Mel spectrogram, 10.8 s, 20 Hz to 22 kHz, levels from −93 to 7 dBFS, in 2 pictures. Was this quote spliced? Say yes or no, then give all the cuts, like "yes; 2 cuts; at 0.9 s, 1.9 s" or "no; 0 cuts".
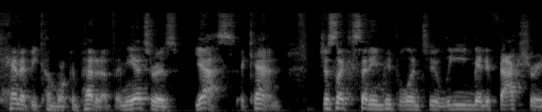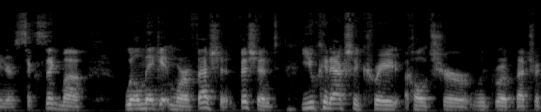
yes; 3 cuts; at 3.8 s, 8.4 s, 9.5 s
